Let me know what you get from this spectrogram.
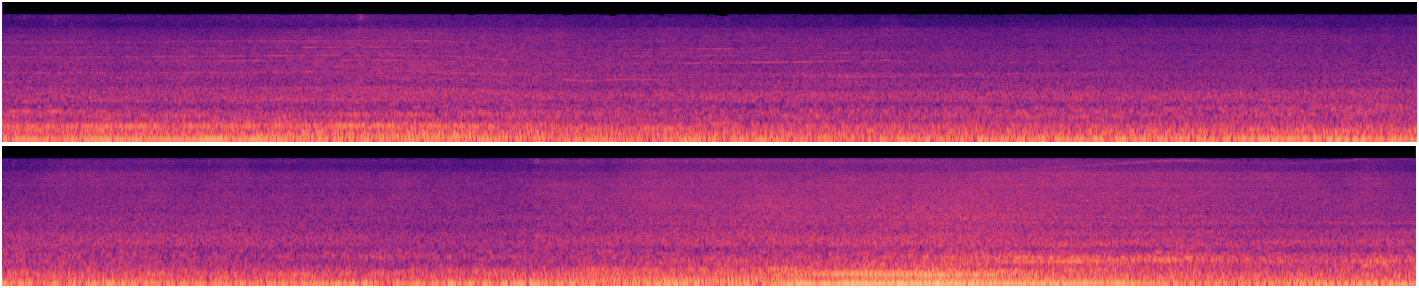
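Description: A railway train running with a steady low rumble that swells to its loudest about eleven seconds in, as if drawing nearest.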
